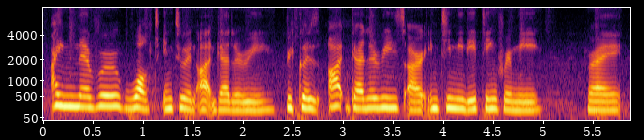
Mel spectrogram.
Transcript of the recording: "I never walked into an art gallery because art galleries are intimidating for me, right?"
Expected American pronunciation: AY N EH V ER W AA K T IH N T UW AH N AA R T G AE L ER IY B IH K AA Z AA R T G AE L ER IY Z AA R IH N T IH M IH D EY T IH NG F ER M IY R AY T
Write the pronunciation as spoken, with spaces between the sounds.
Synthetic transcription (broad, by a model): AY N EH V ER W AA K T IH N T UW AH N AA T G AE L ER IY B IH K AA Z AA T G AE L ER IY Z AA R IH N T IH M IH D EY T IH NG F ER M IY R AY T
